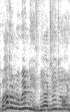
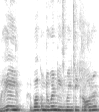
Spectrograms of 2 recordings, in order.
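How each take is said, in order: First: Loud, high mock drive-thru attitude; hammed-up snippy fast-food greeting; catching attitude. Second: Lightly imitated drive-thru worker, higher pitched; a higher customer-service greeting, mildly put on; light impression of an intercom greeting; drive-thru greeter. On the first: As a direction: imitate an impatient worker repeating the greeting, much higher and louder. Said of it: "she catching attitude". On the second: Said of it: "lady starts speaking on the intercom".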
